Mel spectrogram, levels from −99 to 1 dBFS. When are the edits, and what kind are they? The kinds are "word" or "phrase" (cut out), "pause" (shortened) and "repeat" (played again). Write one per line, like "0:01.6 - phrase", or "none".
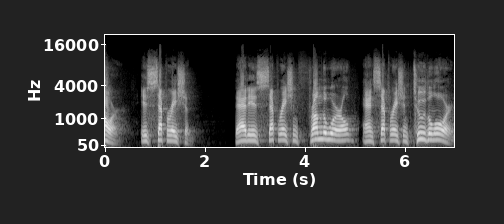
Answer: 0:05.1 - pause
